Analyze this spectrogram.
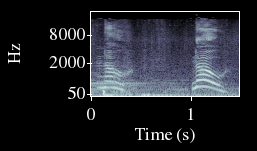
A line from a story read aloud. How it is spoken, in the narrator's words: cried Frodo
